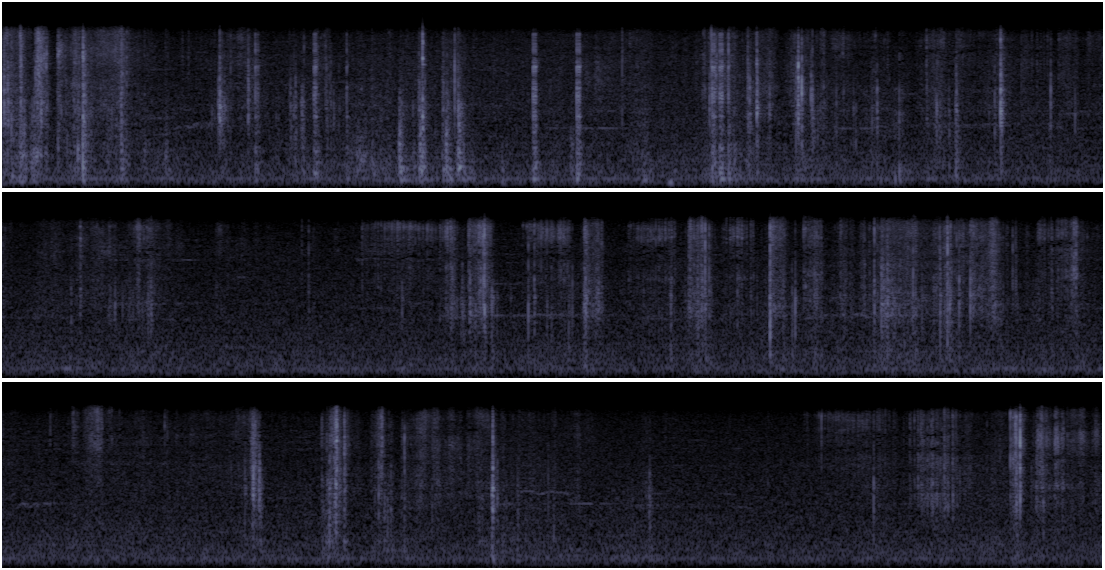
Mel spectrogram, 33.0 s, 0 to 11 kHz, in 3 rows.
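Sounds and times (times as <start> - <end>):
scissors cutting paper: 14.6 - 21.8.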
